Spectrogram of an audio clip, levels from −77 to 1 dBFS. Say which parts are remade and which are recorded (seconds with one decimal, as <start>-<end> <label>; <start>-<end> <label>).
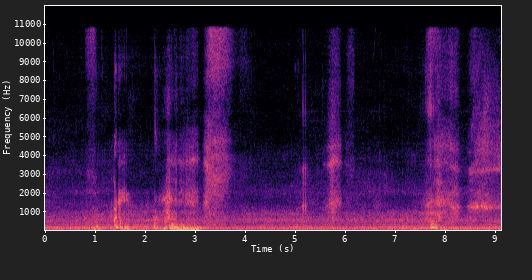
0.0-0.4 recorded; 0.4-2.9 remade; 2.9-6.8 recorded; 6.8-7.9 remade; 7.9-9.1 recorded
